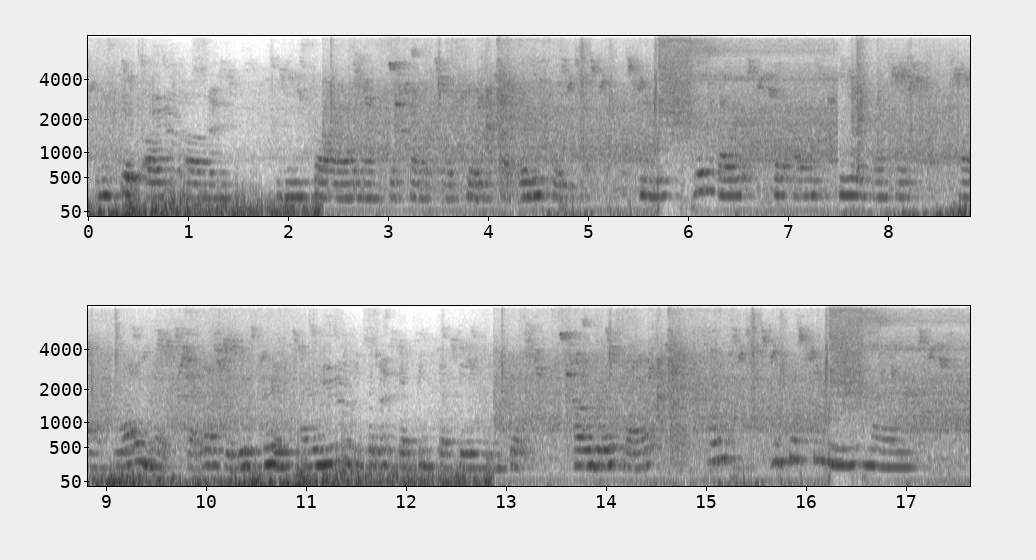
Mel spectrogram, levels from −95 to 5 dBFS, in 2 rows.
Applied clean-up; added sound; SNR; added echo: none; Bus; 0 dB; reverberation time 0.5 s.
